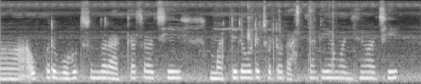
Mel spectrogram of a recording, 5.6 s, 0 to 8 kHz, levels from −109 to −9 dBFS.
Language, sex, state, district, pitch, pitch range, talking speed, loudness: Odia, female, Odisha, Malkangiri, 220 Hz, 205-225 Hz, 150 wpm, -17 LUFS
